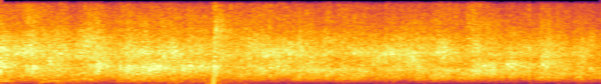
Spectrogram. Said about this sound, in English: One more round of applause, folks.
